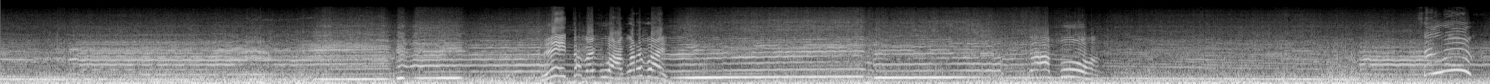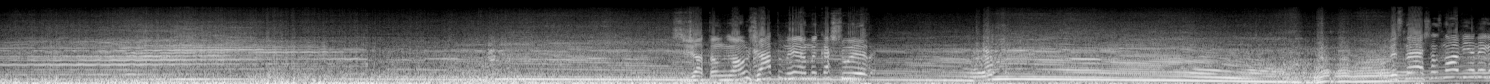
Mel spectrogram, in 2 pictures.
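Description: A motorcycle engine hums steadily and revs up and down through the gears.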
